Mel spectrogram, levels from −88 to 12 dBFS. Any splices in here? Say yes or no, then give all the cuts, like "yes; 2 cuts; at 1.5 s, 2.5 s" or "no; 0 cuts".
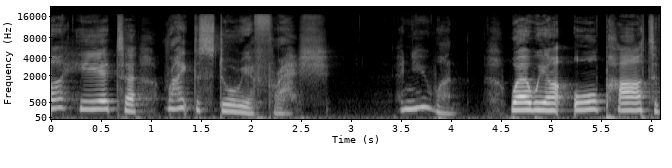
no; 0 cuts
